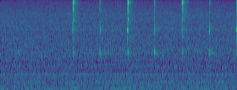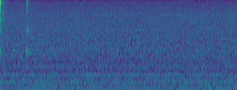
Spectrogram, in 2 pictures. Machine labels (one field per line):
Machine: valve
